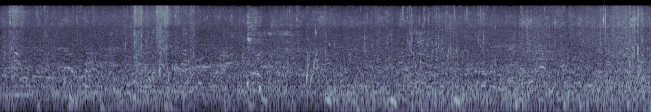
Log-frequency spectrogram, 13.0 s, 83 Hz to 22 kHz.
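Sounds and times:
many voices: 0:00.0 - 0:13.0
water sloshing and splashing: 0:00.0 - 0:13.0.

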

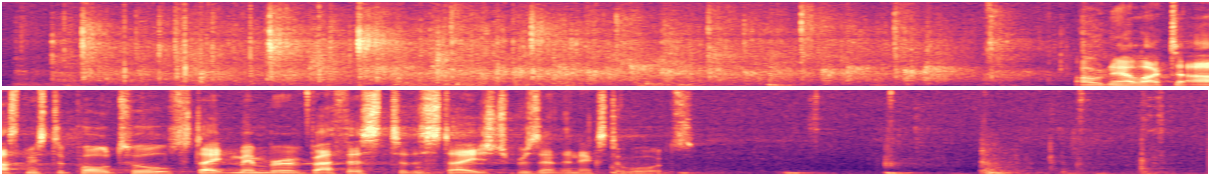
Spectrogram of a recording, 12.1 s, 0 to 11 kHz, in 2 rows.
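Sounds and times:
footsteps on a stage: 0:09.9 - 0:12.0.

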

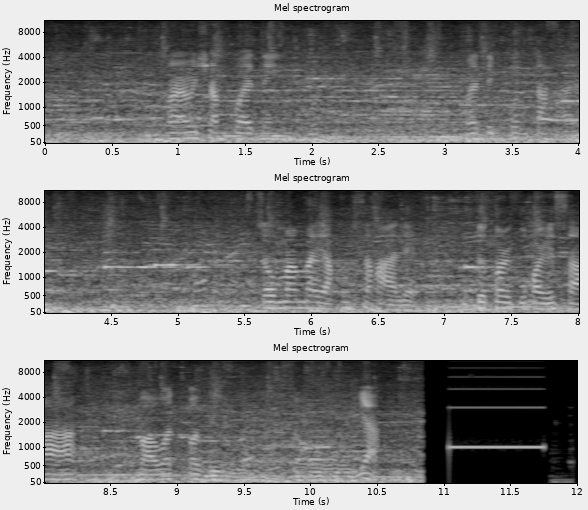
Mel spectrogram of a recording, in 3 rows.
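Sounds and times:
music: 0:00.0 - 0:10.9
outdoor crowd noise: 0:00.0 - 0:10.9
high electronic beep: 0:11.1 - 0:11.8.

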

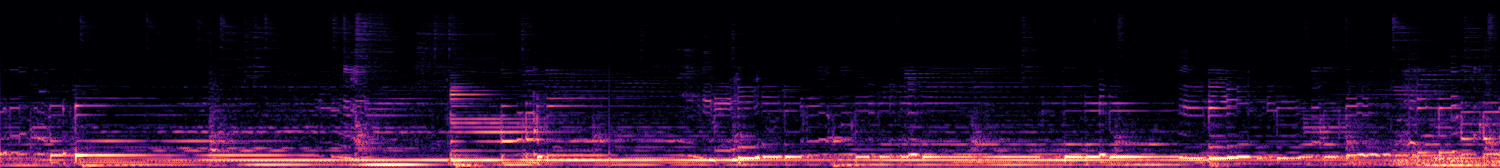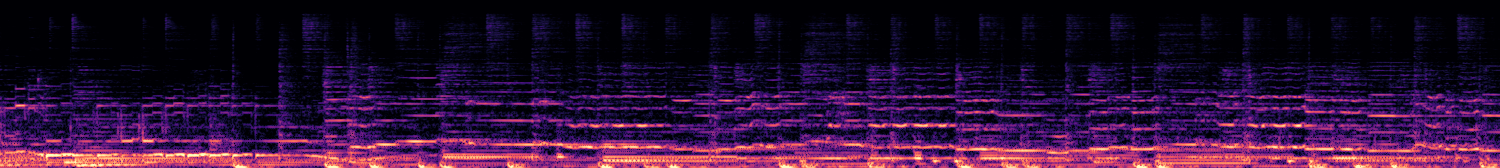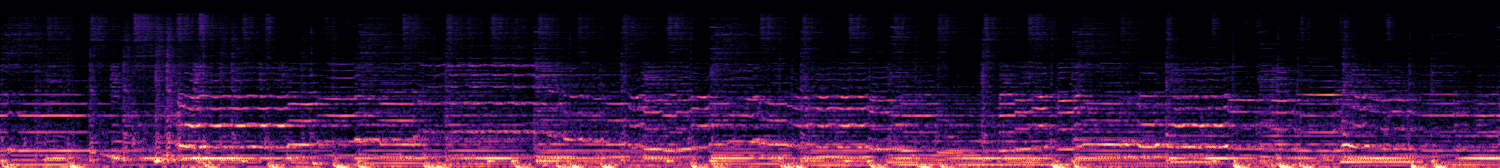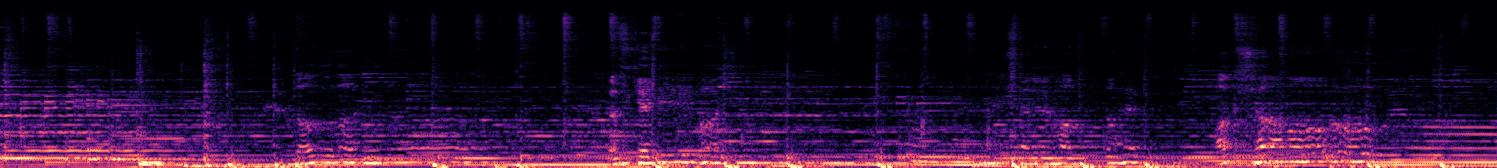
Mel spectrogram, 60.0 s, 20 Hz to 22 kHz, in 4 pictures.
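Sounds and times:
electric guitar: 0:00.0 - 0:59.9
electric lute: 0:00.0 - 0:59.9
sustained keyboard chords: 0:00.0 - 0:59.9
steady drum beat: 0:13.9 - 0:59.9.

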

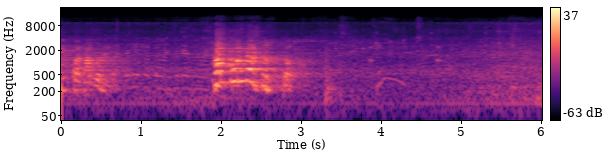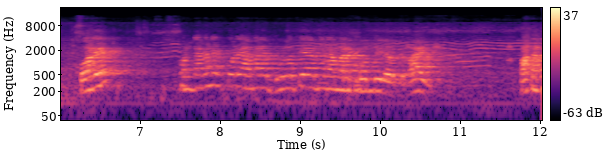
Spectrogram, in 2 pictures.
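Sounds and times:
man speaking over loudspeaker: 0:00.0 - 0:03.2, 0:06.2 - 0:10.9, 0:11.6 - 0:12.0.

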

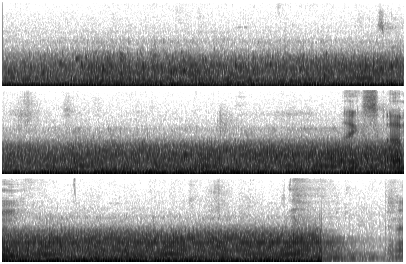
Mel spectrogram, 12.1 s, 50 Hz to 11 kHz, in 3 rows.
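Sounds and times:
deep pulsing rumble: 0:00.0 - 0:11.5
droning soundtrack music: 0:00.0 - 0:12.0.

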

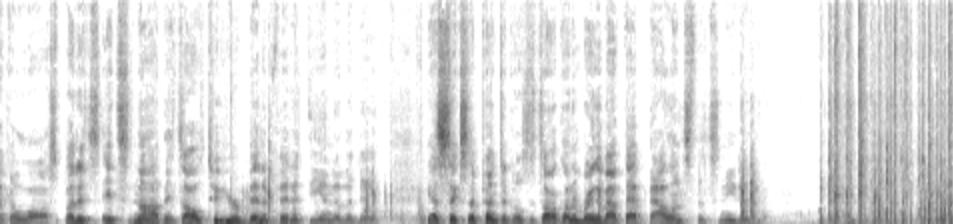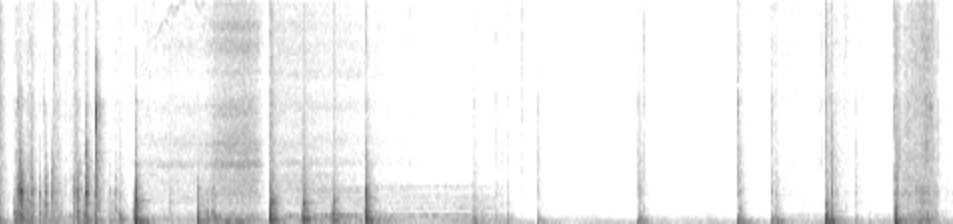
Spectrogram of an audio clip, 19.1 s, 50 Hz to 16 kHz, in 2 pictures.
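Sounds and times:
cards being shuffled: 0:08.2 - 0:11.0, 0:18.5 - 0:19.0.

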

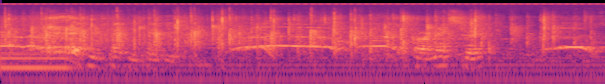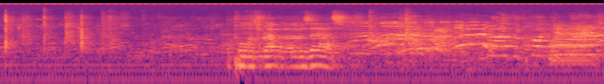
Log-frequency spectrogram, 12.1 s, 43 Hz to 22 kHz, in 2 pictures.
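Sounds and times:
amplifier hum: 0:00.0 - 0:01.2.

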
